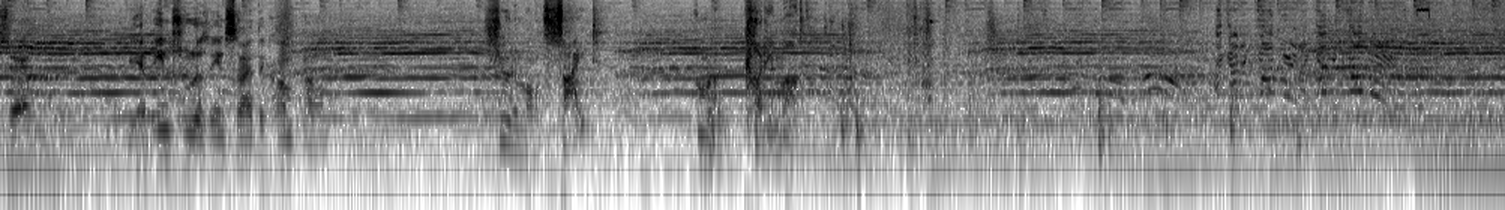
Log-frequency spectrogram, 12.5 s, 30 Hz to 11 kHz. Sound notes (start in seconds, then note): 9.6 alarm wails; 12.0 explosives beeping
